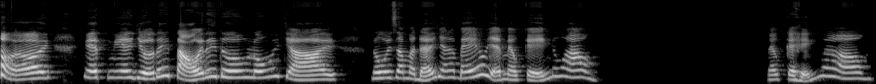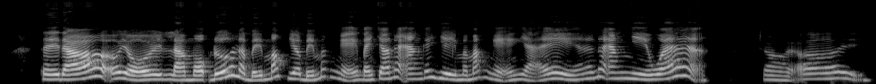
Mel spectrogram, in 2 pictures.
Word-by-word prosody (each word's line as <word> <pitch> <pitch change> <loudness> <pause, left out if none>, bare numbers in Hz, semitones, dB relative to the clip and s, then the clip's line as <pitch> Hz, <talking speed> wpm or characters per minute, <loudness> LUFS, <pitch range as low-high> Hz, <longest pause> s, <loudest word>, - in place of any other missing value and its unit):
Trời 230 - +6
ơi, 275 +5 +6 0.3
nghe 310 -3 +4
nghe 315 0 +1
vừa 265 -3 +6
thấy 380 +6 +1
tội, 215 +6 +7
thấy 360 +4 0
thương 320 -2 +3
luôn 315 0 +2
á 375 - -4
trời, 220 +2 +4 0.4
nuôi 290 +2 +2
sao 300 -1 +1
mà 265 -3 -2
để 205 -2 +2
cho 335 - -2
nó 325 - -4
béo 315 +5 +1
vậy? 200 - +3
Mèo 215 -3 -2
kiểng, 200 +1 -1
đúng 380 +1 -6
hông? 325 -6 0 1.7
Mèo 225 +1 -5
kiểng, 225 - -2
phải 390 - -5
hông? 275 -5 0 0.5
Thì 230 -1 0
đó, 245 +11 +5
ôi 280 -3 0
giời - - +4
ơi, 220 +3 +2
là 205 -3 0
một 210 0 -2
đứa 290 - +2
là - - -1
bị 195 0 -3
mất 225 - -4
do 265 -2 -3
bị 205 -3 -4
mắc 350 +10 -11
nghẹn, 205 - -7
bạn 205 +1 -4
cho 260 +2 -1
nó 330 - -8
ăn 250 -3 -4
cái 320 +2 -7
gì 250 -6 -2
mà 215 0 -7
mắc 270 +8 -6
nghẹn 205 -8 -9
vậy? 230 +2 -4
Hay 230 +3 -10
nó 275 - -8
nó 350 +4 -8
ăn 280 -1 -4
nhiều 240 -4 -3
quá. 295 +12 -2 0.6
Trời 205 -4 -11
ơi! 255 -1 -8
255 Hz, 210 wpm, -19 LUFS, 220-305 Hz, 1.7 s, tội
